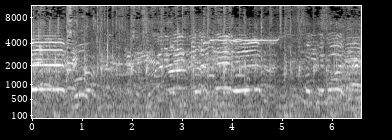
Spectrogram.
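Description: Many voices talking and calling out at once around a softball field: spectators' and players' chatter, with no single voice standing out.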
